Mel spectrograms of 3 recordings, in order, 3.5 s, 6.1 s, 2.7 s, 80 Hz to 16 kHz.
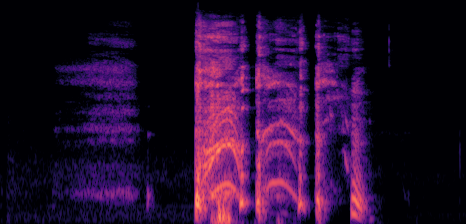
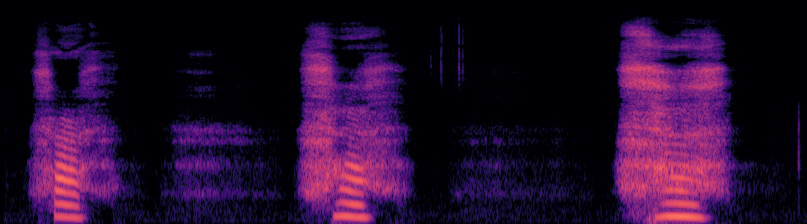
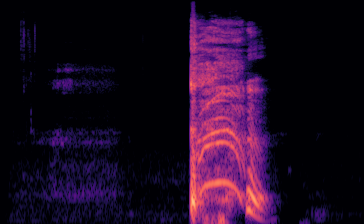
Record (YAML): three_cough_length: 3.5 s
three_cough_amplitude: 32287
three_cough_signal_mean_std_ratio: 0.37
exhalation_length: 6.1 s
exhalation_amplitude: 15415
exhalation_signal_mean_std_ratio: 0.42
cough_length: 2.7 s
cough_amplitude: 32768
cough_signal_mean_std_ratio: 0.32
survey_phase: beta (2021-08-13 to 2022-03-07)
age: 18-44
gender: Female
wearing_mask: 'No'
symptom_cough_any: true
symptom_new_continuous_cough: true
symptom_runny_or_blocked_nose: true
symptom_shortness_of_breath: true
symptom_sore_throat: true
symptom_diarrhoea: true
symptom_fatigue: true
smoker_status: Current smoker (e-cigarettes or vapes only)
respiratory_condition_asthma: false
respiratory_condition_other: false
recruitment_source: Test and Trace
submission_delay: 2 days
covid_test_result: Positive
covid_test_method: LFT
